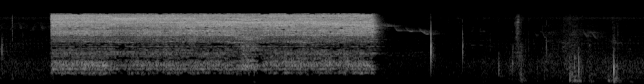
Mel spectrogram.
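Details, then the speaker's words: Trailer wheel getting new tire mounted with tire irons, valve core removed, air pushed in while rocking tire: loud steady hiss of air escaping at the rim as the bead has not yet sealed. "Eli nyt se vuotaa jostain reunasta, niin painetaan sinne ilmaa ja koitetaan heilutella tätä kumia niin, että se tukkisi ne kaikki vuotokohdat."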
